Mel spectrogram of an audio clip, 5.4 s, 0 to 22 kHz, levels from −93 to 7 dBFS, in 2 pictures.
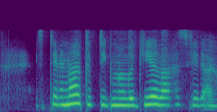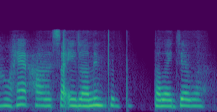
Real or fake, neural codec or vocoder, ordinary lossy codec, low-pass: fake; codec, 16 kHz, 0.5 kbps, X-Codec, HuBERT features, trained on general audio; none; 7.2 kHz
